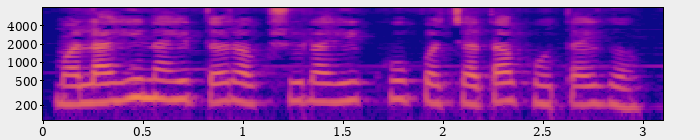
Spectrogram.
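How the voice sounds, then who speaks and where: A woman's voice: a little high, level tone, normal speed, mellow, highs cut off, soft background music, natural voice. A woman voicing a remorseful young woman who pleads with her elder sister. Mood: pleading. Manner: pleading, hesitant.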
